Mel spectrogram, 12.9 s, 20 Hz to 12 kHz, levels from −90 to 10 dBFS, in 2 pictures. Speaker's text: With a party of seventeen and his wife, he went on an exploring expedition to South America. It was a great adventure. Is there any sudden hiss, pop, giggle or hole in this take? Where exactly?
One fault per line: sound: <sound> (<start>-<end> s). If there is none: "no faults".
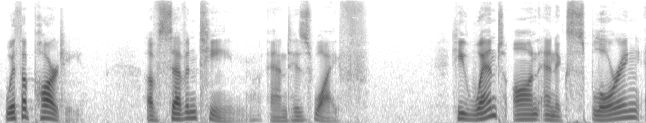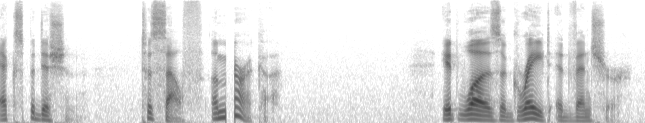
sound: dropout (8.7-8.8 s)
